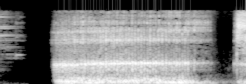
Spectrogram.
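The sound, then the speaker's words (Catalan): A loud, rasping snore drawn out for well over a second with a buzzing, throaty rattle, then a brief pause before the next snore begins. No one speaks. “No el despertis. Déu està somiant amb el cotxe que vol.”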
